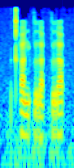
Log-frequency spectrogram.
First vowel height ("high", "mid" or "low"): low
